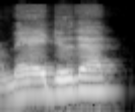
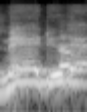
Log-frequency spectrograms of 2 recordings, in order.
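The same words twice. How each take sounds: First: The pitch falls at the end. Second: The pitch rises at the end. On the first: The speaker sounds in control. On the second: The speaker sounds apologetic.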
